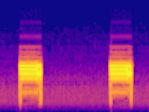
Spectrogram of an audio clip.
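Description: Electronic buzzer beeps: two identical short beeps about a second and a half apart, each lasting about a third of a second, with a faint steady hum between them.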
